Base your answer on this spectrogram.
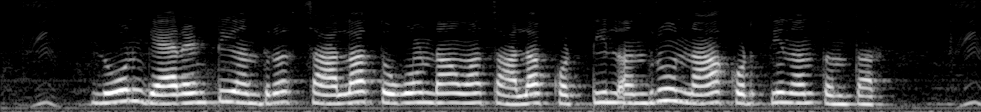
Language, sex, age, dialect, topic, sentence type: Kannada, female, 18-24, Northeastern, banking, statement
